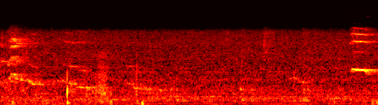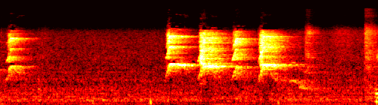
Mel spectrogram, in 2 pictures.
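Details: Six-week-old Pomsky puppies at play: faint whimpers early, then a cluster of sharp high yips and barks in quick bursts near the end.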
